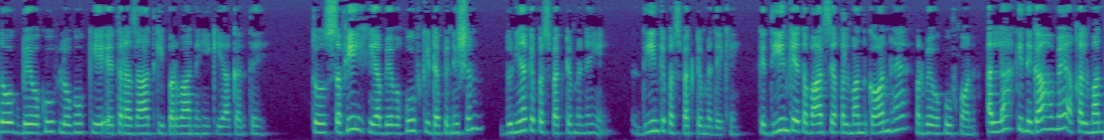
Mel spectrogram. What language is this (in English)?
Urdu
